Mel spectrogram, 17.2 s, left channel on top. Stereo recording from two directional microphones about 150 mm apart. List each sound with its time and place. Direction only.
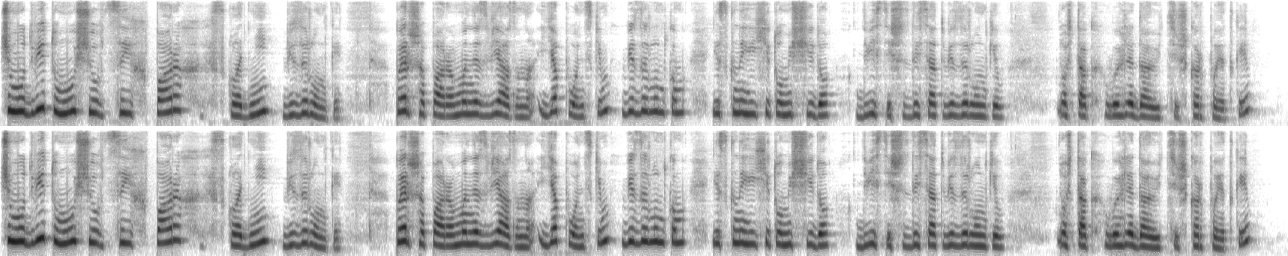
0.0 s speech: 15° right (ahead or behind)
4.9 s speech: 40° right (ahead or behind)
